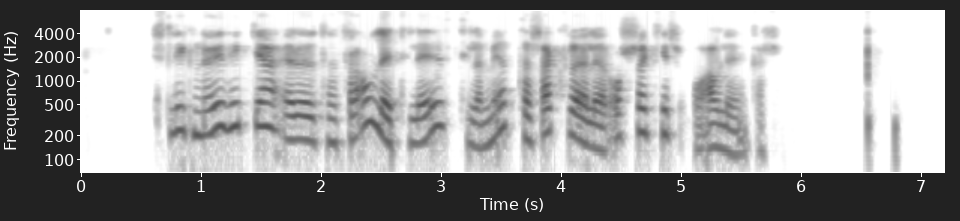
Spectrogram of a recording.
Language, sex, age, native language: Icelandic, female, 50-59, Icelandic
